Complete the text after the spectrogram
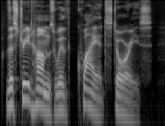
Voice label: voice sample, A young Australian male with a confident and energetic voice.; Charlie; Shot Studio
